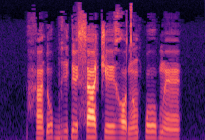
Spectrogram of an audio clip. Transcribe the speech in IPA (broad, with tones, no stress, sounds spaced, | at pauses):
h ã˨ ɗ o˦˨ b iː˧ ɗ e˧ s aː˦ t͡ʃ eː˧ ɣ ɔ˨ d ɔ̃˧ k͡p oː˦ b ɛ̃˨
